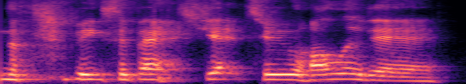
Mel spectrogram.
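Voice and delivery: ordinary talk, nothing marked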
